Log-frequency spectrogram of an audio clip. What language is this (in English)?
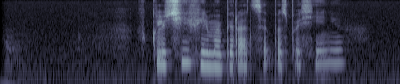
Russian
